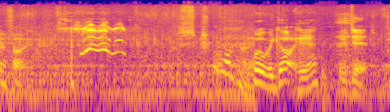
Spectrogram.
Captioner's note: zebra braying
